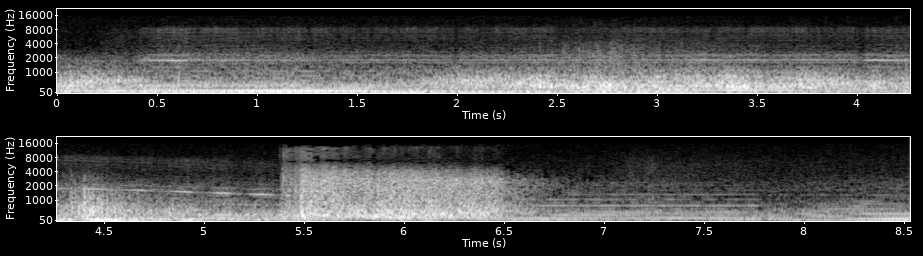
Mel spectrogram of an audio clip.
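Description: Film soundtrack: orchestral score under sci-fi battle sound effects of weapon fire. A high held tone slides downward around four to five seconds in, then a loud explosion hits about five and a half seconds in and fades out, leaving the sustained score.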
